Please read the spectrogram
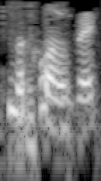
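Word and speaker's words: Miklovic: It's McClovic.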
